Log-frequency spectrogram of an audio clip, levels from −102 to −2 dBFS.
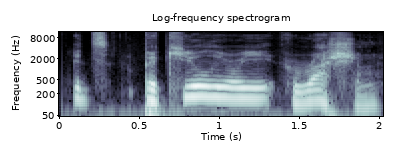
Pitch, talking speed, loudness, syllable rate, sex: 135 Hz, 90 wpm, -17 LUFS, 4.5 syllables/s, male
